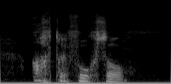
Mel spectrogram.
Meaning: suffix
- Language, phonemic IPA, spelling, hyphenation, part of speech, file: Dutch, /ˈɑx.tərˌvux.səl/, achtervoegsel, ach‧ter‧voeg‧sel, noun, Nl-achtervoegsel.ogg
